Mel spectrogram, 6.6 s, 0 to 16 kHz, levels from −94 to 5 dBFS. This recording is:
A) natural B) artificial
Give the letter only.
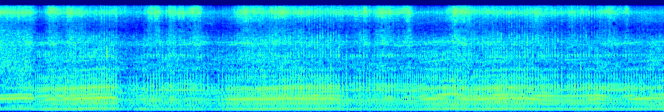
A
